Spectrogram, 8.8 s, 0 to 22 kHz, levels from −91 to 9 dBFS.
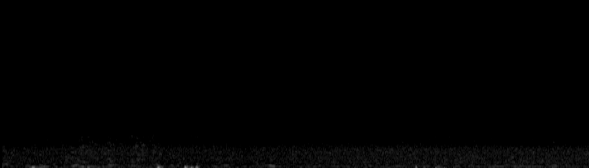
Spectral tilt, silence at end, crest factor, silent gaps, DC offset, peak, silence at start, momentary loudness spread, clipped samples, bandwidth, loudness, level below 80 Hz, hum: -6 dB/octave; 0 s; 26 dB; none; under 0.1%; -42 dBFS; 0.05 s; 7 LU; under 0.1%; 6.6 kHz; -63 LUFS; -82 dBFS; none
